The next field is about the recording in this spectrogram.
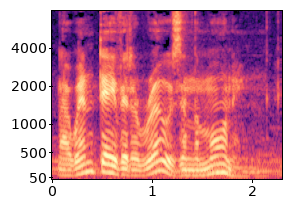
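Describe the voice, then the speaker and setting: A man narrating scripture as a scripted audio Bible, in a measured storytelling manner. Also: lowish voice, big pitch swings, fairly bright tone, faint music behind.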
